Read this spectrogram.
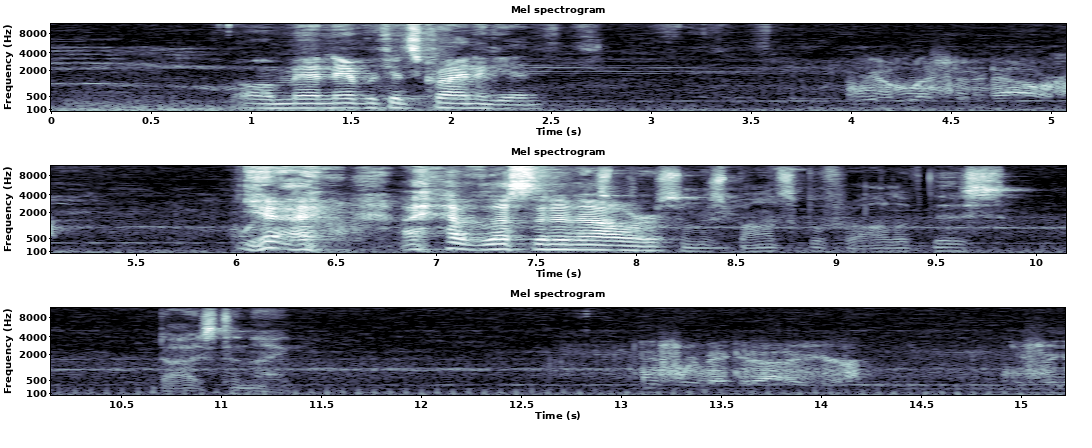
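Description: A man speaks firmly and close by.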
